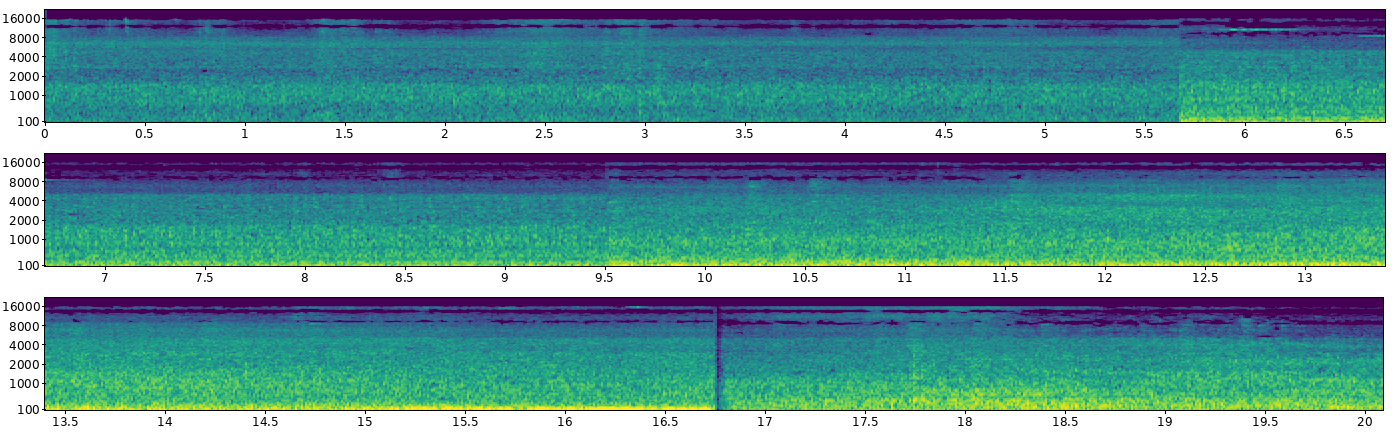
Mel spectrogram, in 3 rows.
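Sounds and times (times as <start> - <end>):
street traffic: 3.2 - 20.0
heavy vehicle engine droning: 5.7 - 20.0.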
